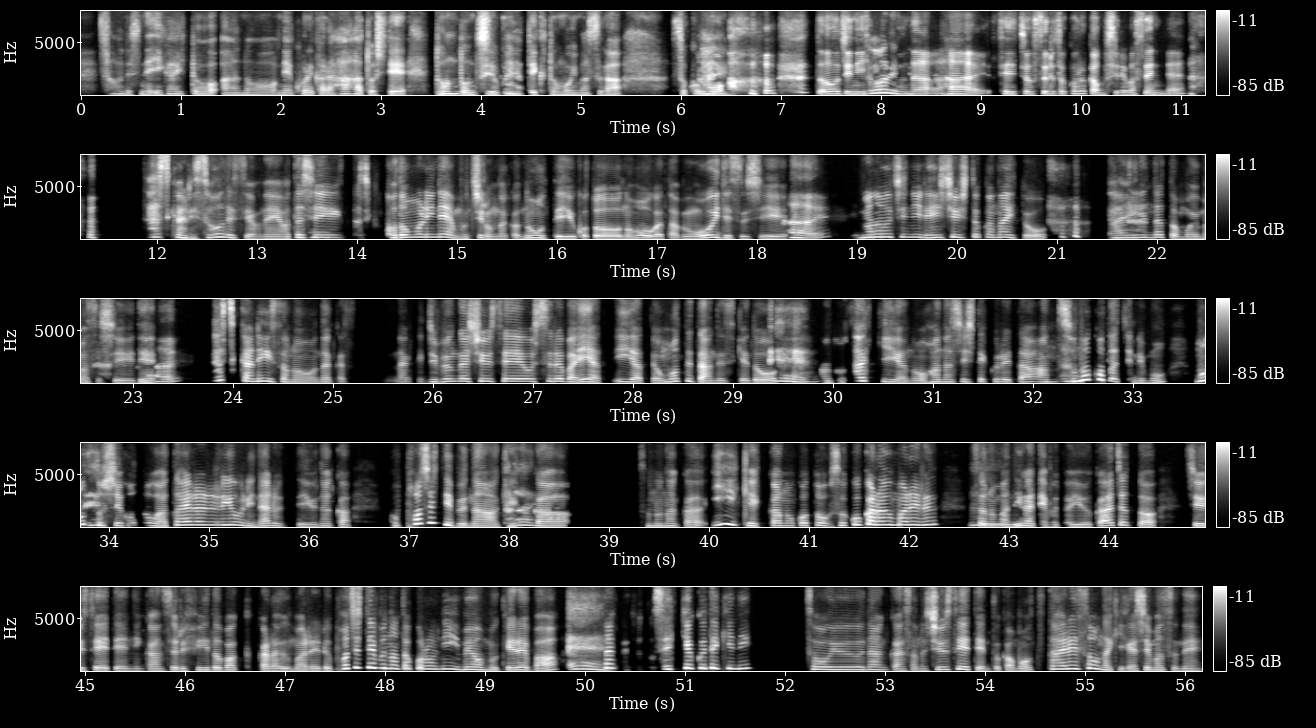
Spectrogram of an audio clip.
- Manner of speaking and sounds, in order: chuckle; chuckle; chuckle; tapping
- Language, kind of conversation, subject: Japanese, advice, 仕事が多すぎて終わらないとき、どうすればよいですか？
